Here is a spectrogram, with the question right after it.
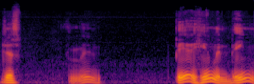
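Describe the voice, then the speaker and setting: Against a quiet background, a man with a Louisiana accent speaks in a dark, mellow tone. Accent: Louisiana Southern US. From Louisiana, Lafayette. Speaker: good samaritan. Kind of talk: interview.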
